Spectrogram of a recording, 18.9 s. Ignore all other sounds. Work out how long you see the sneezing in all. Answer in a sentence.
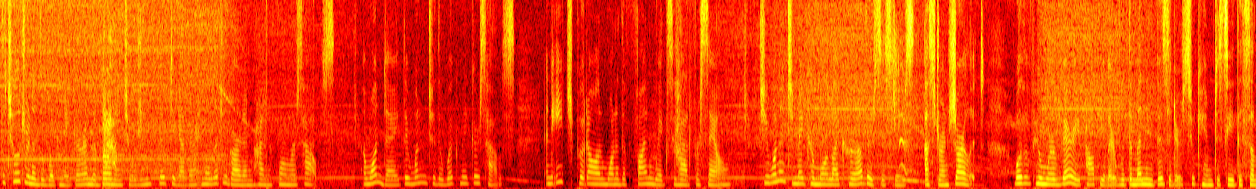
The sneezing can be heard for 2 seconds in total.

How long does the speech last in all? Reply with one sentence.
You can hear the speech for 19 seconds altogether.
